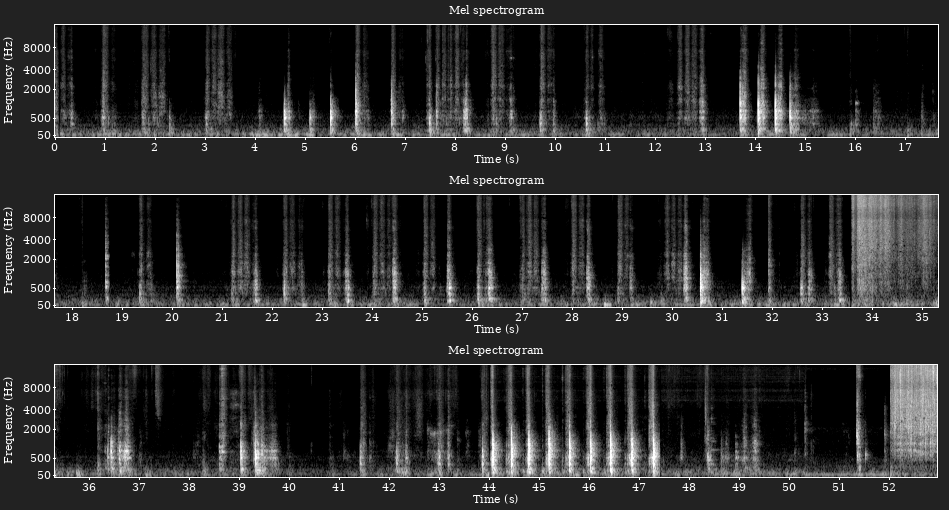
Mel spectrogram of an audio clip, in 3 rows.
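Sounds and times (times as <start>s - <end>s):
knife chopping on wooden board: 4.5s - 10.0s, 13.7s - 15.0s, 21.2s - 29.2s, 29.8s - 30.8s, 31.4s - 33.4s, 38.6s - 39.8s, 43.8s - 47.4s
knife scraping on board: 36.3s - 37.0s.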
